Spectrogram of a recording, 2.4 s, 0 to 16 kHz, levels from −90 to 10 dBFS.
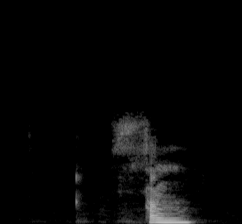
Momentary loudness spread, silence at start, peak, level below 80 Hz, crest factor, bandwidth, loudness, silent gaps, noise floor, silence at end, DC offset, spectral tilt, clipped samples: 24 LU; 1.45 s; -4 dBFS; -62 dBFS; 24 dB; 7.8 kHz; -22 LUFS; none; -83 dBFS; 0.5 s; under 0.1%; -7.5 dB/octave; under 0.1%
